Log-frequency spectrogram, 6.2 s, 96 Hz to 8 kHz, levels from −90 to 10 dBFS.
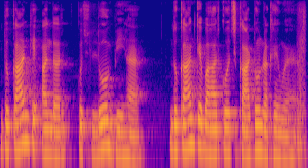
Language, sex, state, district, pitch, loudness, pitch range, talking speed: Hindi, male, Jharkhand, Ranchi, 135 Hz, -19 LUFS, 125-150 Hz, 145 wpm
